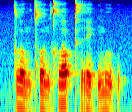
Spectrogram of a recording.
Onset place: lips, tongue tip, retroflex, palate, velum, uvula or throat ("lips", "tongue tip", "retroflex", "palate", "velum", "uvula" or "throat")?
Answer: velum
